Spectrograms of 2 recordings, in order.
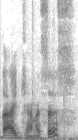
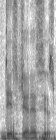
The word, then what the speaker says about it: dysgenesis: Gonadal digenesis It's dysgenesis, by the way.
